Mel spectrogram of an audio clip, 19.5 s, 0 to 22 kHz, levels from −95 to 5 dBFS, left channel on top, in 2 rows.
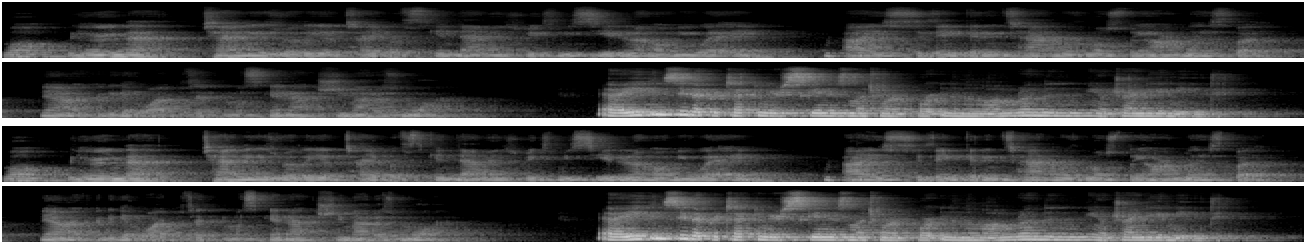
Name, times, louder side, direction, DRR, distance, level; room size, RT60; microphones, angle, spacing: voice 1, 0.0-1.2 1.5-5.7 6.3-9.5 10.1-13.1, right 1 dB, 35° right, -1 dB, 2.0 m, -39 dB
voice 2, 14.2-18.9, right 1 dB, 10° right, 1 dB, 0.5 m, -25 dB
15.0 x 7.8 x 4.3 m, 1.5 s
head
